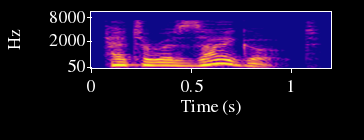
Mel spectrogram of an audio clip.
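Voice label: "heterozygote", English, British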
